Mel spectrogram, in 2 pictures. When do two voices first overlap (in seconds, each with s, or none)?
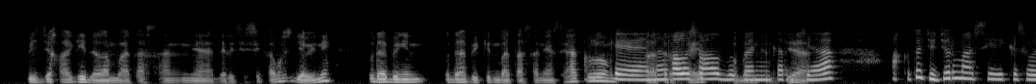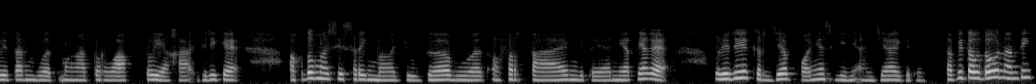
5.8 s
